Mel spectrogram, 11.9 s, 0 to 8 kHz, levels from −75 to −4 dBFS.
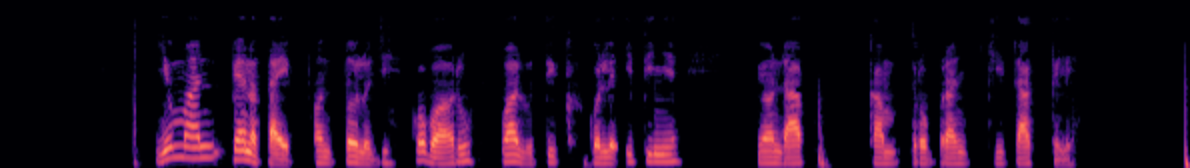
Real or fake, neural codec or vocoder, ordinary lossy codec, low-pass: real; none; MP3, 24 kbps; 7.2 kHz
